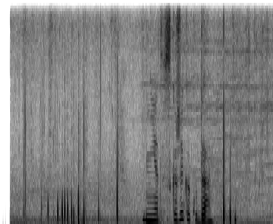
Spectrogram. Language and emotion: Russian, neutral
